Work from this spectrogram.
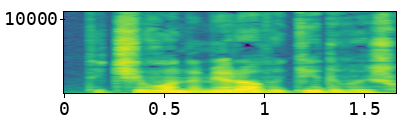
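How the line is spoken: Cold question. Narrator (Russian): холодно спросил Давыдов

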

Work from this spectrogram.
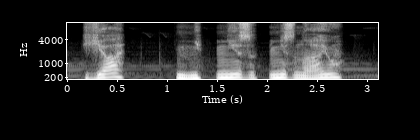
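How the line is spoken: Trembling whisper, little hare. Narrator (Russian): дрожащим голосом прошептал зайчонок

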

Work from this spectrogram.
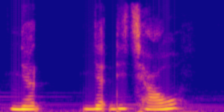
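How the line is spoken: Stammering. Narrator (Vietnamese): Hắn lắp bắp nói

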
